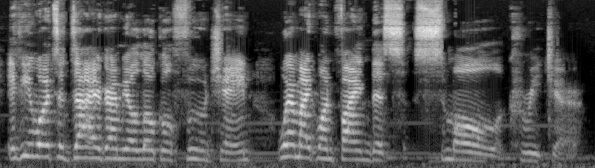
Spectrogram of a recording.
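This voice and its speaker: A woman's voice: mid-range voice, takes it slowly, sharp tone, faint music behind, pitched below the performer's own voice. A woman voicing a haughty, predatory female monster in a visual novel, speaking in formal, imperious, archaic phrases. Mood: disdainful.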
